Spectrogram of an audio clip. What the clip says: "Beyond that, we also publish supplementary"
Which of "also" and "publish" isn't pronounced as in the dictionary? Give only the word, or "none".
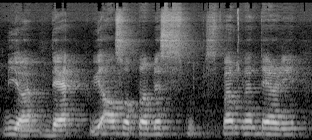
publish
